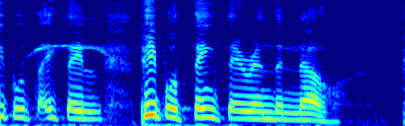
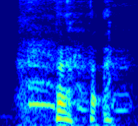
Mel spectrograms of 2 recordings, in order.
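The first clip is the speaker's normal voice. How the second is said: laugh. Real, not acted. Laughs after preaching.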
